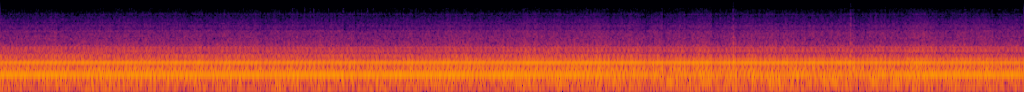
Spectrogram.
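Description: Single-engine piston airplane's engine and propeller at full takeoff power, heard from inside the cockpit as a loud, steady drone through the takeoff roll and liftoff.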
